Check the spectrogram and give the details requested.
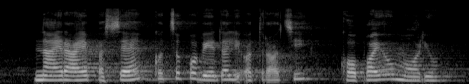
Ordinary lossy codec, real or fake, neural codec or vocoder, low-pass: Opus, 64 kbps; real; none; 14.4 kHz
